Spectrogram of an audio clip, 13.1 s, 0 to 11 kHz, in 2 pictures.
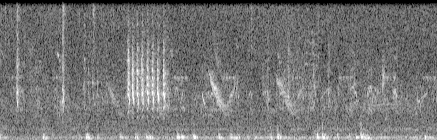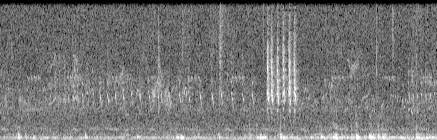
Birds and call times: Mariqua Sunbird (Cinnyris mariquensis): 2.2s

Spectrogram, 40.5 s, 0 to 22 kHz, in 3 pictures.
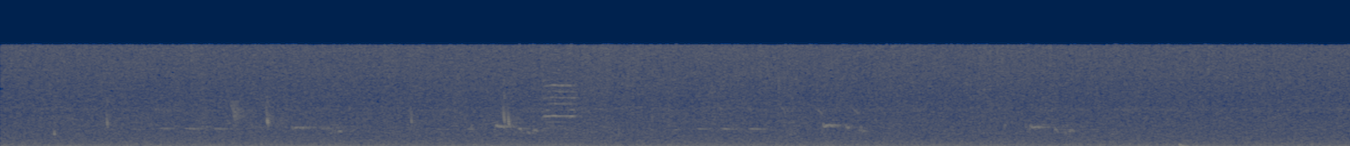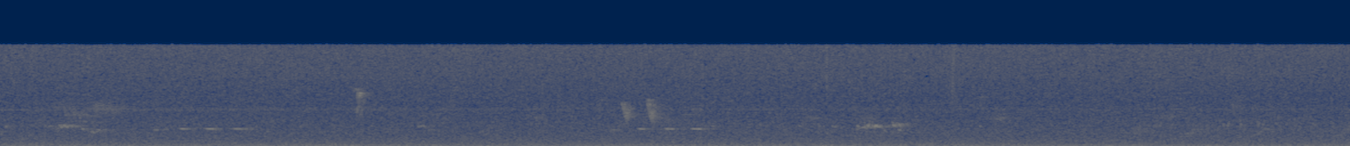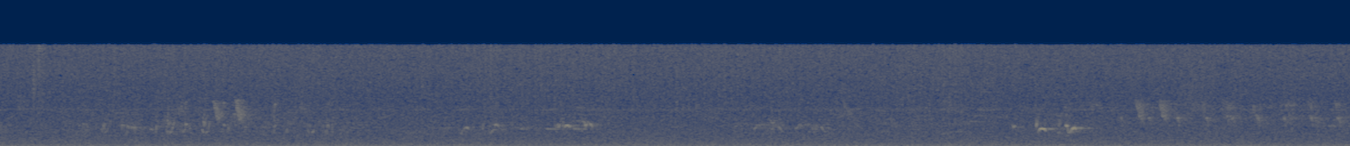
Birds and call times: Sulphur-breasted Bushshrike (Telophorus sulfureopectus): 1.8s, 7.2s, 15.5s, 20.1s, 32.4s
Gray-backed Camaroptera (Camaroptera brevicaudata): 5.6s
Common Bulbul (Pycnonotus barbatus): 22.1s, 37.3s

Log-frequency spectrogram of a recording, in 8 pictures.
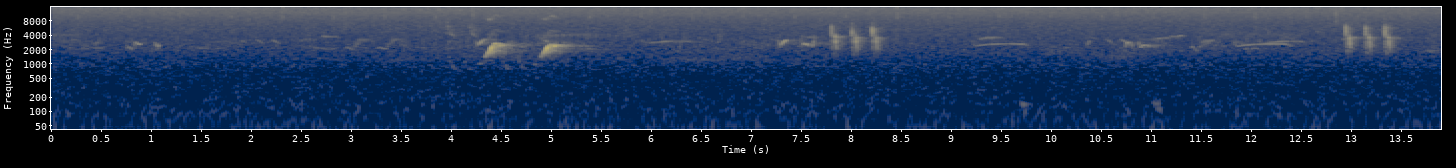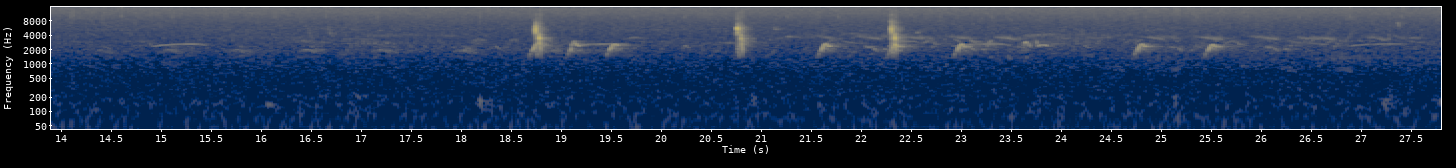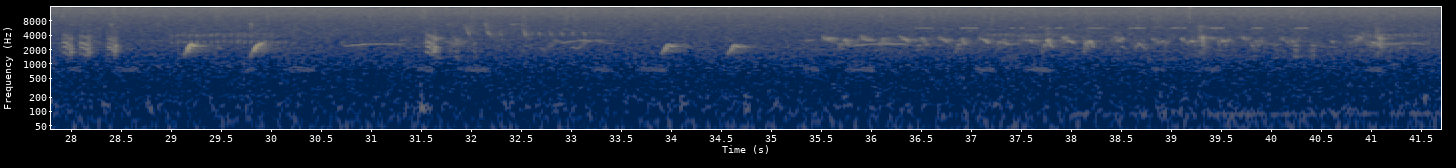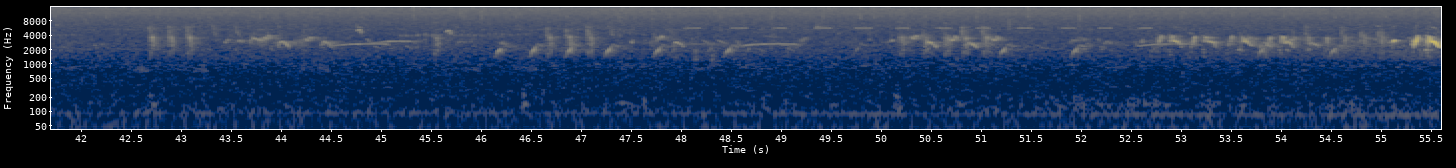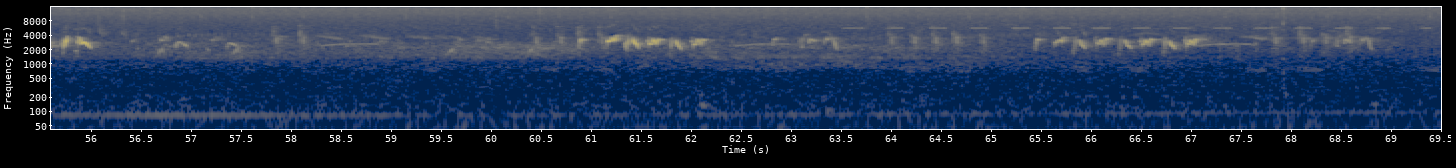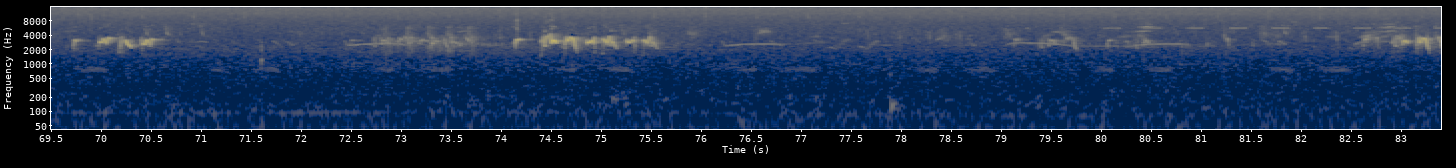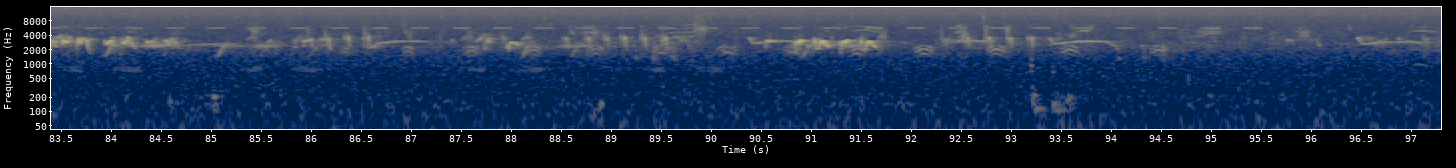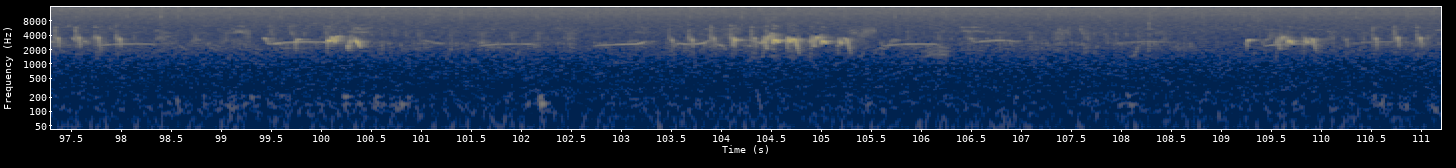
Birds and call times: Slate-colored Boubou (Laniarius funebris): 4.5s, 24.8s
Gray-backed Camaroptera (Camaroptera brevicaudata): 8.1s, 13.2s, 20.8s, 28.2s, 89.0s
Common Bulbul (Pycnonotus barbatus): 44.1s, 53.4s, 61.5s, 66.2s, 75.1s, 83.6s, 90.8s, 104.7s
Blue-naped Mousebird (Urocolius macrourus): 48.9s
White-bellied Go-away-bird (Corythaixoides leucogaster): 92.9s

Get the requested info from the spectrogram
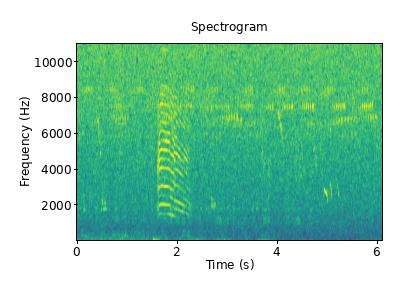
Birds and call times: Hadada Ibis (Bostrychia hagedash): 1.9s

